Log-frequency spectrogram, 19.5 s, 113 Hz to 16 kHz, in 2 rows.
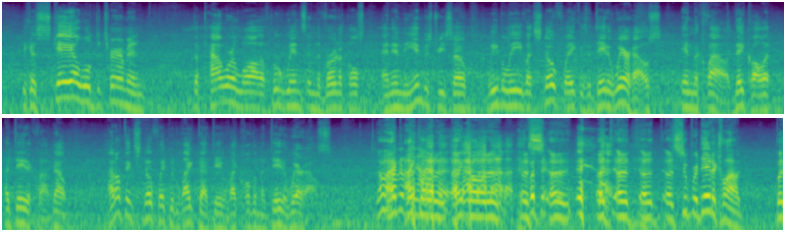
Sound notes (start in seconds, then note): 14.5 laughs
